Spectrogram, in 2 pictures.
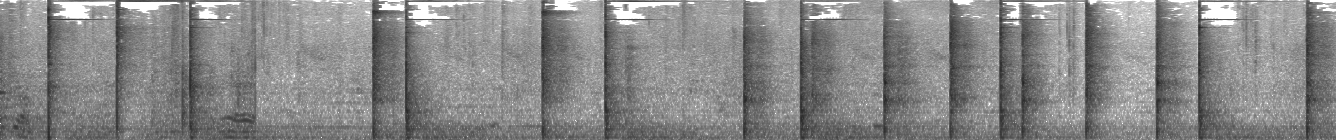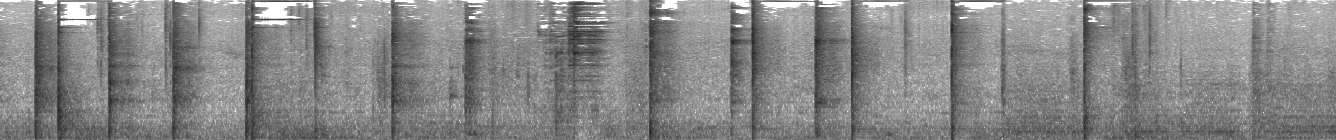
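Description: Hand hammer blows on a red-hot steel axe head held in tongs on a steel post anvil, forging it. Sharp metallic strikes in a steady run of about two a second, with a short pause about two seconds in.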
